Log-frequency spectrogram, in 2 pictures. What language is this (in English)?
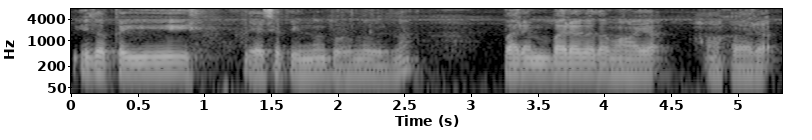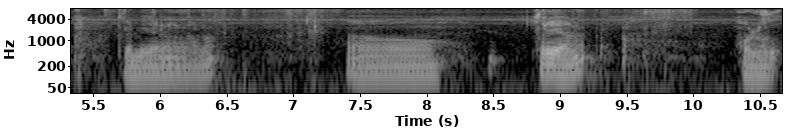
Malayalam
